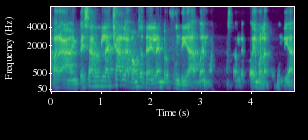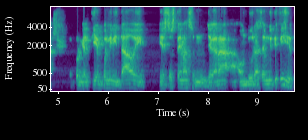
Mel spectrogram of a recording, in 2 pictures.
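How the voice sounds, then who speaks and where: A man's voice: deep voice, sharp tone, rough recording. A Colombian man hosting a live interview, effusive and courteous, repeating words for emphasis. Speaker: host of a radio theatre program.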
